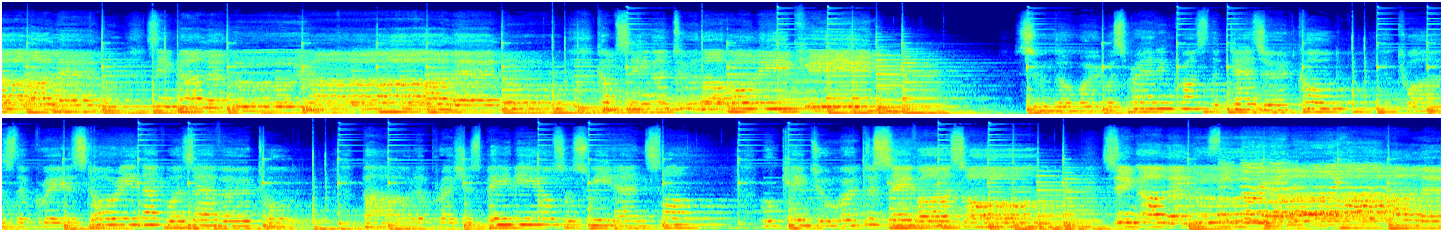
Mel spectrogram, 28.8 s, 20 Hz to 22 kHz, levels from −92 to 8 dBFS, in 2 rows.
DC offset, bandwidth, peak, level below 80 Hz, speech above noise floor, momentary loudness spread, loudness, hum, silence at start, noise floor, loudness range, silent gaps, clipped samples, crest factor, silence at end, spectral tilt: under 0.1%; 19.5 kHz; 0 dBFS; -26 dBFS; 23 dB; 9 LU; -15 LUFS; none; 0 s; -38 dBFS; 5 LU; none; under 0.1%; 14 dB; 0 s; -6 dB/octave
